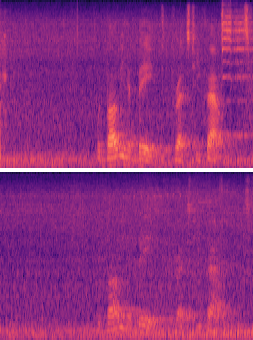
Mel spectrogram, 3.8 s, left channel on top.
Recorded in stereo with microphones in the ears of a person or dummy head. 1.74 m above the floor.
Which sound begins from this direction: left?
A man speaking, at 1.4 s.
